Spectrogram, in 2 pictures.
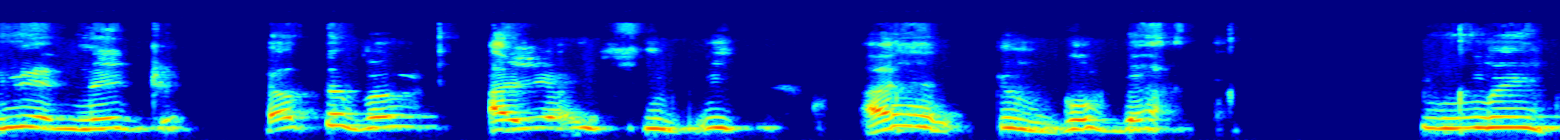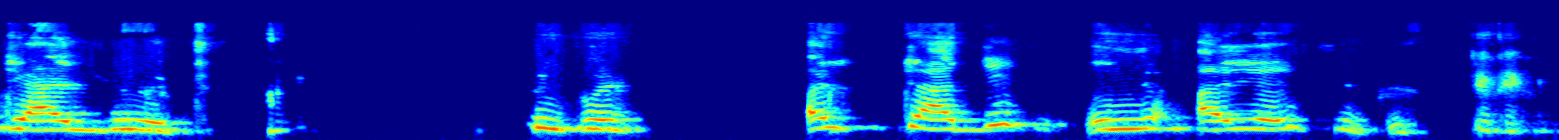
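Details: Dysarthria in an adult woman with cerebral palsy, real speech.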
